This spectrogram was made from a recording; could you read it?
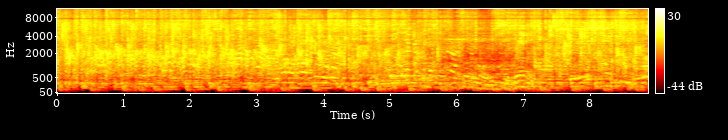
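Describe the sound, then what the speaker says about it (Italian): A crowd at an Italian party entertainment show claps loudly and steadily, dense applause sustained throughout with voices mixed in. "Un applauso più forte"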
